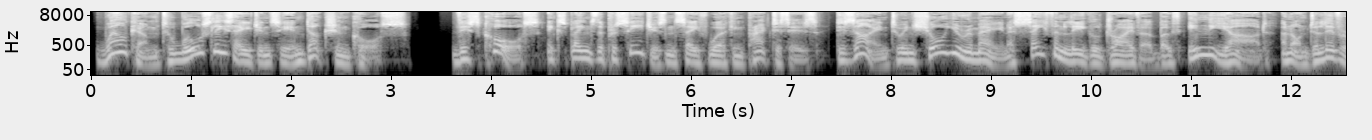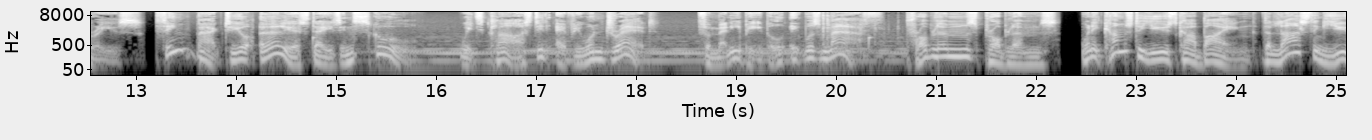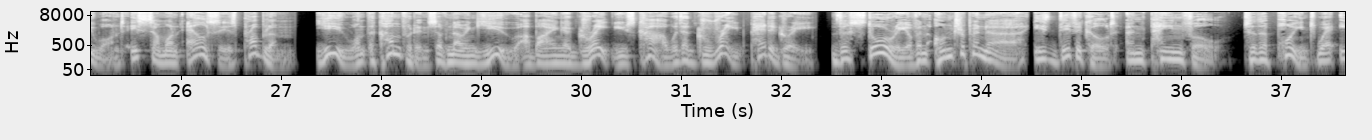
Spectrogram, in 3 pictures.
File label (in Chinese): 宣传片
